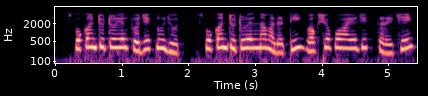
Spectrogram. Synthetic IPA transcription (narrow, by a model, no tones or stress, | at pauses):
spokənʈjuʈoɾijəlpɾod͡ʒek̚ʈnũd͡ʒut̪ | spokənʈjuʈoɾijəlnaməd̪əd̪̚t̪ʰːiʋəkʃəpoajod͡ʒit̪kəɾet͡ʃʰe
